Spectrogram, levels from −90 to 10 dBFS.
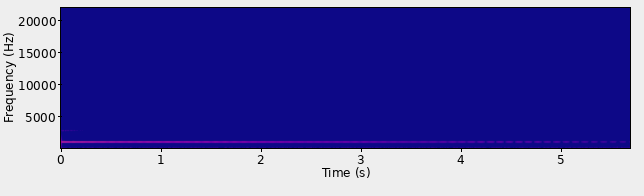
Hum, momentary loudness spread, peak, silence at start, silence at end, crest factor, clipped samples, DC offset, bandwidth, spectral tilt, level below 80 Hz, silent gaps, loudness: none; 8 LU; -54 dBFS; 0 s; 0 s; 14 dB; under 0.1%; under 0.1%; 2.8 kHz; -1.5 dB/octave; under -90 dBFS; none; -64 LUFS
